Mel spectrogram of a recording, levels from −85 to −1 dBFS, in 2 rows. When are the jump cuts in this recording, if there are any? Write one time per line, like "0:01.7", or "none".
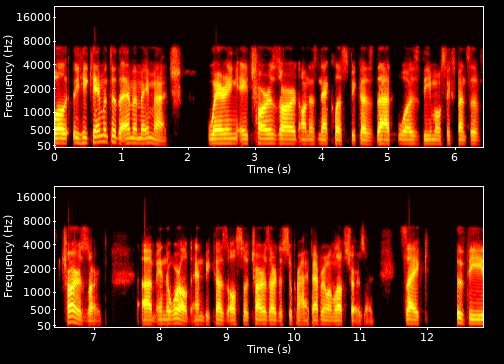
0:06.4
